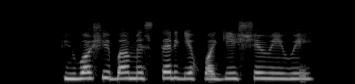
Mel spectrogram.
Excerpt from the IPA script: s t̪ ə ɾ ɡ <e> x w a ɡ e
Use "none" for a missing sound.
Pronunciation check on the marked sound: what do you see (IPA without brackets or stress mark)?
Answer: e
